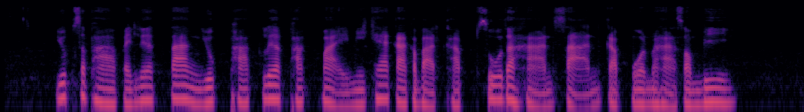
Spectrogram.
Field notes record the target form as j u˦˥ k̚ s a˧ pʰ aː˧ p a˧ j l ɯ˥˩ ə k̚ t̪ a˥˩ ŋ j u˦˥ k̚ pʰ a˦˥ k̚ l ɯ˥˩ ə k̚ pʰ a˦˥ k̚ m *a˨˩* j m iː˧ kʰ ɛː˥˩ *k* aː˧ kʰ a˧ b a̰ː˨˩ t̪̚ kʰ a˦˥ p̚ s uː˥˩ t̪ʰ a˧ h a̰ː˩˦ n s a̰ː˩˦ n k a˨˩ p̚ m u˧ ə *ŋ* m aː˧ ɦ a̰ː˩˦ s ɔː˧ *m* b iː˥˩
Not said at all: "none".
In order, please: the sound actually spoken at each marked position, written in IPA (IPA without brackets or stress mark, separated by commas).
a˨˩, k, n, m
